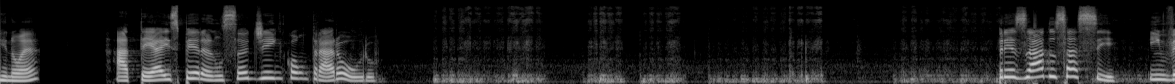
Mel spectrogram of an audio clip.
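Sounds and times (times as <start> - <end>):
speech: 0.0 - 0.4, 1.1 - 5.2, 10.0 - 11.7
handwriting a letter: 4.4 - 8.3, 8.9 - 10.2, 10.9 - 11.7.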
